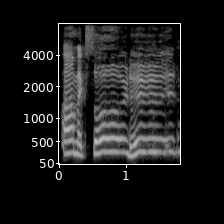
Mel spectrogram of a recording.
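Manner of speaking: very slow, stretched-out glee; drawn-out excitement. Real, not acted. Host looking forward to the investigation, drawn-out excitement. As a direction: stretch it out in singsong anticipation.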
